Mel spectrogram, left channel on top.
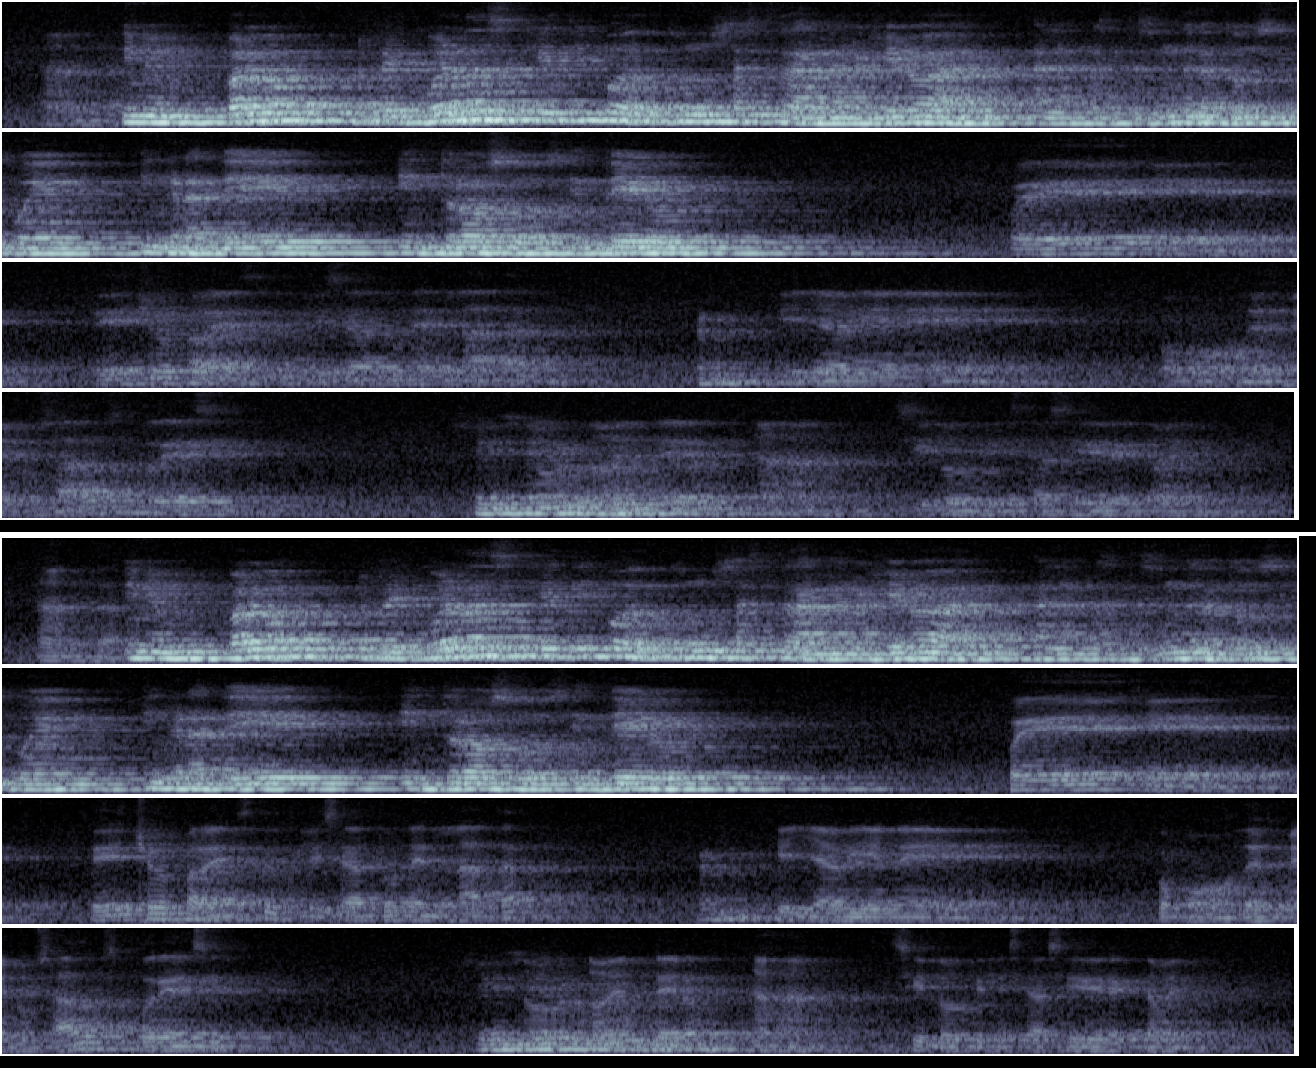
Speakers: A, on the right; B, on the left.
A: Anda.
B: Sin embargo, ¿recuerdas qué tipo de atún usaste? Ah, Me refiero al- a, la presentación del atún, si fue en graté, en trozos, entero.
A: Fue, eh, de hecho, para este utilicé atún en lata
B: claro
A: que ya viene como desmenuzado, se podría decir.
B: Sí, sí,
A: No,
B: lo
A: no
B: comprendo.
A: entero. Ajá. Sí lo utilicé así directamente.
